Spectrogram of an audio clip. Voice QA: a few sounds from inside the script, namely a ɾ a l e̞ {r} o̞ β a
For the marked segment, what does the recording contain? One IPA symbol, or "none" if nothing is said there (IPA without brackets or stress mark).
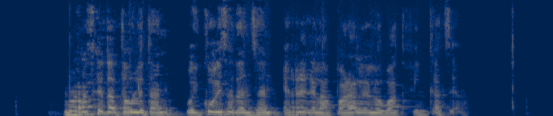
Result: l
